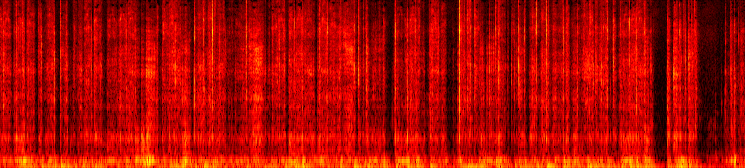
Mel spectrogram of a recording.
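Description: Long manicured nails and fingertips type steadily on a full-size black plastic computer keyboard with hollow plastic keys. A continuous run of quick, short clicks and clacks rides over a heavy low-end thump, with brief pauses in the rhythm near the end.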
